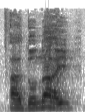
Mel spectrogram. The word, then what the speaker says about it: Adonai: And that's why we pronounce it Adonai, which signifies that he's the master of everything.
